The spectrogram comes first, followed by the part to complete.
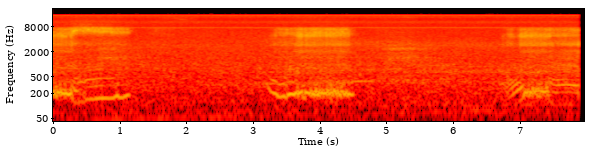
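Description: A Scottish Fold cat snores softly, each raspy breath returning about every three and a half seconds.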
